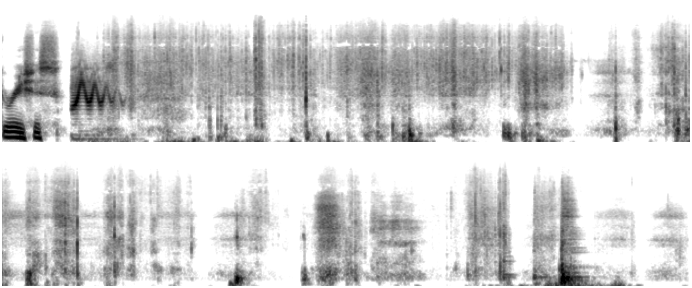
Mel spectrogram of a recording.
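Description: Cardboard crinkles and rustles as a package is unwrapped.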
